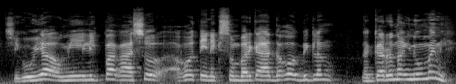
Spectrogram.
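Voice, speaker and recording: A sixteen-year-old Filipino boy in a radio drama. He is rebellious and cheeky, with a high, sharp-edged voice. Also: fairly even intonation, fairly quick. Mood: casual, evasive.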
